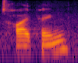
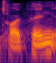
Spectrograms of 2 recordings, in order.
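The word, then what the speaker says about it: Taiping: worth having a stop in the town of typing which is spelled t a i p i n G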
